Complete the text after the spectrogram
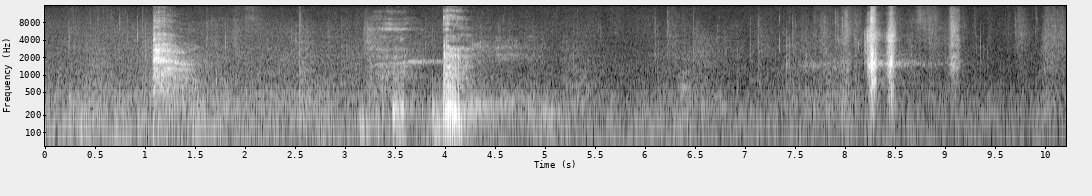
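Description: An elderly man sniffs and breathes shakily while holding back tears.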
